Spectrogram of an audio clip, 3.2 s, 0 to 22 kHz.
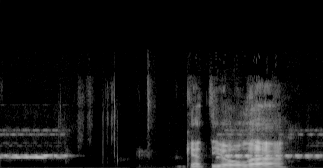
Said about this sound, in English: Got the old landline. Got the old wall phone. Is that the landline ringing in? That thing got a 20-foot cord, so you got pick beans while you answer it.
